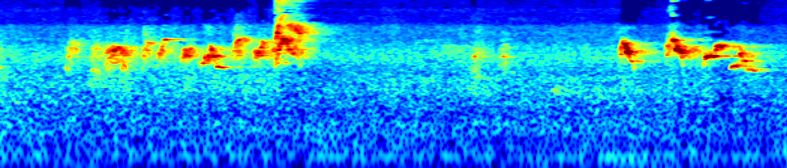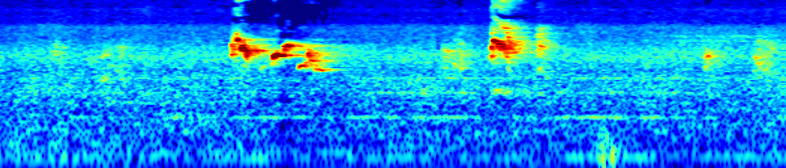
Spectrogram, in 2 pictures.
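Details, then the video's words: Red-whiskered bulbul delivering four separate phrases of quick chirpy whistles, each a rising-and-falling cluster with a sharp high note, spaced by pauses of about two seconds. "Kênh về chim Chào mào"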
